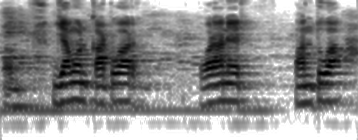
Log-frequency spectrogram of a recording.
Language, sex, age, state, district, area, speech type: Bengali, male, 45-60, West Bengal, Paschim Bardhaman, urban, spontaneous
